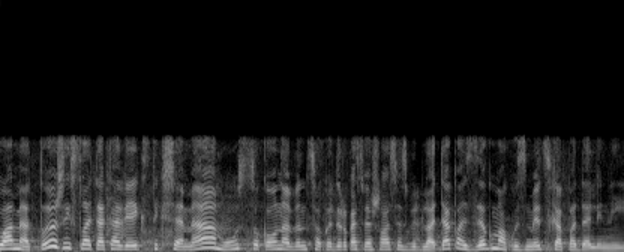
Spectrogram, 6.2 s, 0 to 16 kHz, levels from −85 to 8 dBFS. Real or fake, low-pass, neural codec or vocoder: fake; 7.2 kHz; codec, 16 kHz, 4 kbps, X-Codec, HuBERT features, trained on LibriSpeech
